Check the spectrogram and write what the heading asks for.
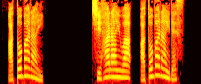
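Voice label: Japanese word, essential Japanese phrases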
